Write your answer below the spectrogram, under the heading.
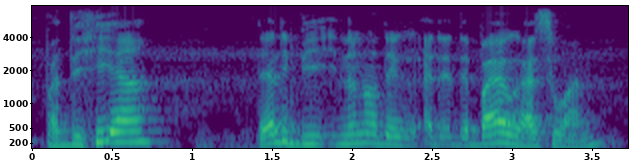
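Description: The man's delivery unfolds at a fairly slow pace. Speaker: demonstrator of the experiment. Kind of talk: explanatory commentary. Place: kitchen. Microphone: camera far.

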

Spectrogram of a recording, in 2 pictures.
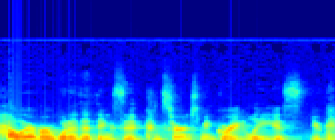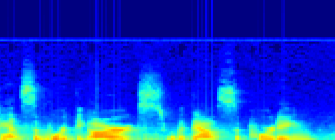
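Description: A woman's fairly high voice at a fairly slow pace, with very wide pitch swings, hardly any pauses and light background noise. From South Mississippi; Mississippi. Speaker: art professor. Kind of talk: interview. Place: home room.

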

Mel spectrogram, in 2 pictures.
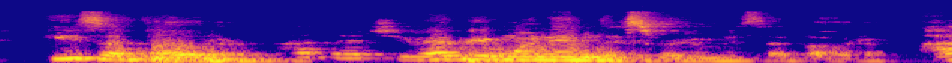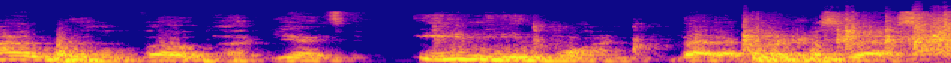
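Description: Using an ordinary speaking voice, a man speaks at a moderate pace with a fairly high pitch. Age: 60s. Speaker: resident giving public comment. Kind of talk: public comment at county meeting.

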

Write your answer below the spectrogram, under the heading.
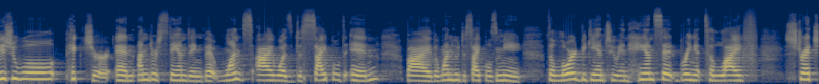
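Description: The intonation stays fairly even as this woman talks. Nothing much can be heard behind her. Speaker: conference speaker. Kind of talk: sermon and spoken prayer. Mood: earnest, reverent. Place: hall.

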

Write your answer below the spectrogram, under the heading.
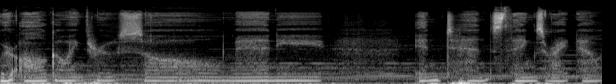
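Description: Over clear music in the background, a woman with a fairly low pitch speaks at a very slow pace in a monotone, flat intonation. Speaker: witch, tarot reader. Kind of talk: ASMR Q&A, answering viewer questions. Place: home room.

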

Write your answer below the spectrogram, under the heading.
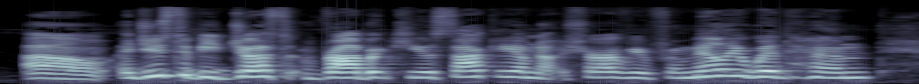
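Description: Against a quiet background, a woman talks at a fairly high pitch with a Dutch accent. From Netherlands. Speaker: YouTuber and online entrepreneur. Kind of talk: vlog monologue. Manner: hesitant with many fillers. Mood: upbeat, encouraging. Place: garden. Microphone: phone near.

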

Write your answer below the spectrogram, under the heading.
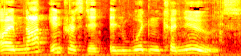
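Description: A put-on character voice at a middle pitch is raised and projected, moving at a fairly slow pace. Clear background noise runs underneath. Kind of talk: read-aloud storytelling. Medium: read story. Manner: gruff, pompous. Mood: grumpy.

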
